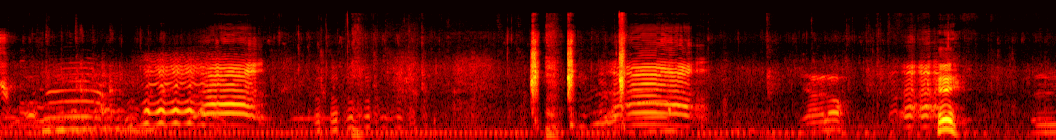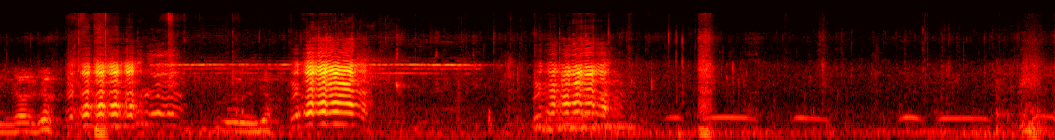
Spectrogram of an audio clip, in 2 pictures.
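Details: Female Sirohi goats at a goat farm in Rajasthan, India, bleating loudly in wavering, harmonic-rich cries, several overlapping calls spaced a second or two apart, with men talking in Hindi and a high steady tone in the background.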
